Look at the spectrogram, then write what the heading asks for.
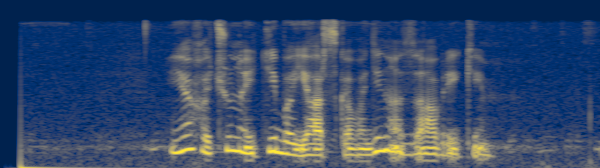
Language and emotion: Russian, sad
